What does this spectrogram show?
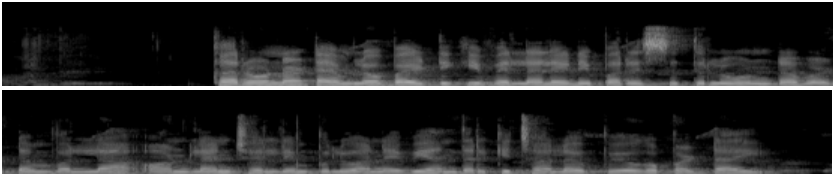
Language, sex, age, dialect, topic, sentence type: Telugu, female, 25-30, Telangana, banking, statement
